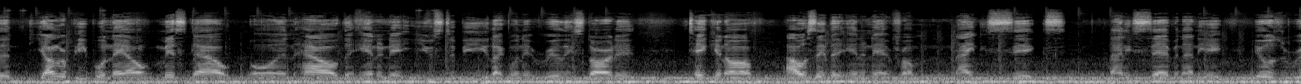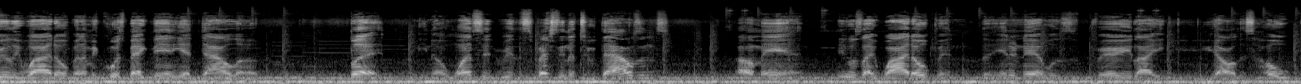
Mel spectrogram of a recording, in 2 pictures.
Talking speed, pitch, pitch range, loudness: 160 wpm, 120 Hz, 115-125 Hz, -21 LUFS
